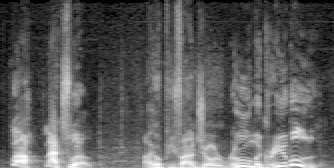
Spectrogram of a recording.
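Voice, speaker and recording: A man speaks at a moderate pace in a cartoonish character voice, pitched high for a man. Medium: puppet. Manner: formal, enthusiastic.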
